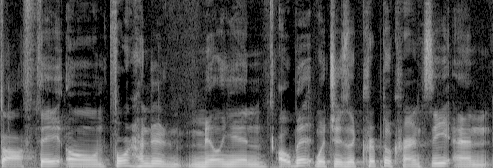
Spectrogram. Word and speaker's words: Aubit: that so first off they own 400 million obit which is a cryptocurrency and if you guys haven't looked into obit uh it's spelled a-u-b-i-t i'll put a little bit of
